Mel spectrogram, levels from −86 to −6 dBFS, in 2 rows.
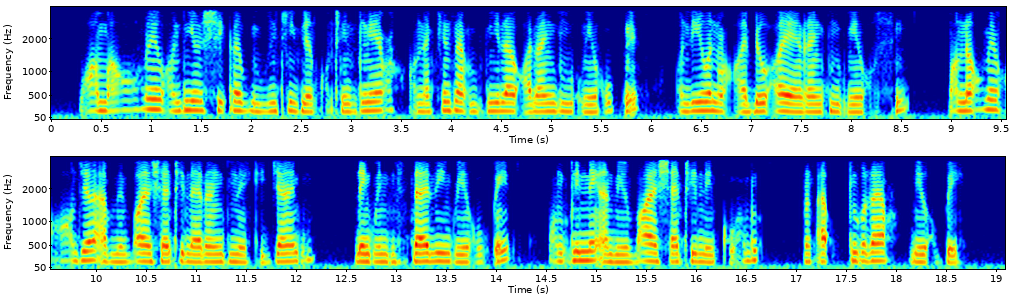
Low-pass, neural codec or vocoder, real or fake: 3.6 kHz; autoencoder, 22.05 kHz, a latent of 192 numbers a frame, VITS, trained on many speakers; fake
